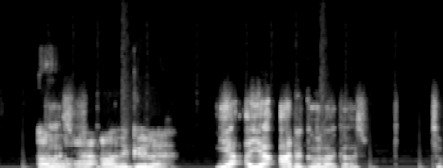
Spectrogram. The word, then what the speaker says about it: Arda Güler: I did pronounce the guy, the Turkish player, Adore. Arda Güler.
